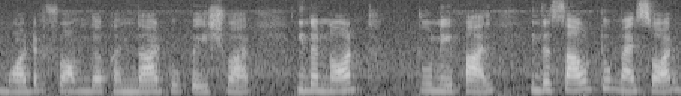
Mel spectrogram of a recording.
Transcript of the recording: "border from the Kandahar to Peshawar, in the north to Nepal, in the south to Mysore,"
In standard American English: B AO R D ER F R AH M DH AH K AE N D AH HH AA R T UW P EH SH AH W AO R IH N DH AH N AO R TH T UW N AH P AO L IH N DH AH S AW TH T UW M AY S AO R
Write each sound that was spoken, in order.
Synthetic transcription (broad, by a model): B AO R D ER F R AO M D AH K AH N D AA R T UW P EH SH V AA R IH N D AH N AO R T T UW N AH P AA L IH N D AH S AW T T UW M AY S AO R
